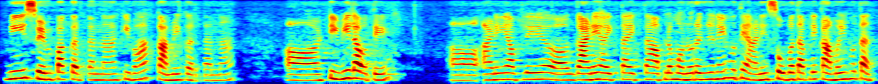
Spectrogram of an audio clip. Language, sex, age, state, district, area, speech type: Marathi, female, 30-45, Maharashtra, Nagpur, rural, spontaneous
